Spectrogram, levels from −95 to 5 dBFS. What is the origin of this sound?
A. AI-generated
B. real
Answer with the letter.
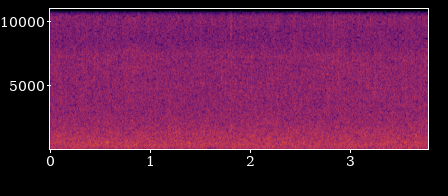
B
